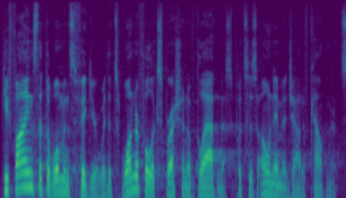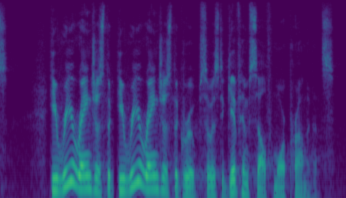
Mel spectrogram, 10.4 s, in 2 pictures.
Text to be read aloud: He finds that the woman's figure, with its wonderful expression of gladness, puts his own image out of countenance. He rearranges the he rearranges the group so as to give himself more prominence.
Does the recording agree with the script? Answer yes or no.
yes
